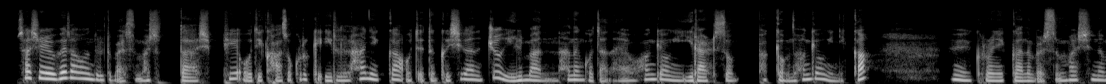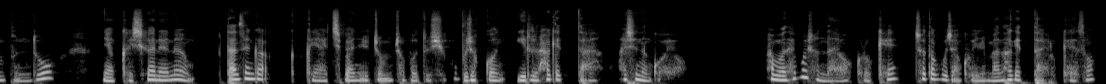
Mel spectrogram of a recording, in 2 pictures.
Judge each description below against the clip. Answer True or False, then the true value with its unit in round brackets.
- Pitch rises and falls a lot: False (4.8 semitones)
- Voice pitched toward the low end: False (200 Hz)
